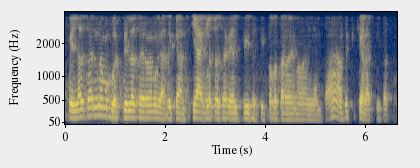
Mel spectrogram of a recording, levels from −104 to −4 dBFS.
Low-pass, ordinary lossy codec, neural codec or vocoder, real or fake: 3.6 kHz; none; codec, 16 kHz, 16 kbps, FunCodec, trained on Chinese and English, 50 frames a second; fake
